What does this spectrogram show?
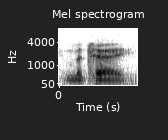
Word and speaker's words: Mattei: Mattei. And her first name is spelled E X Let's go to to the next call.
